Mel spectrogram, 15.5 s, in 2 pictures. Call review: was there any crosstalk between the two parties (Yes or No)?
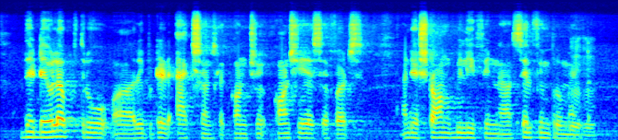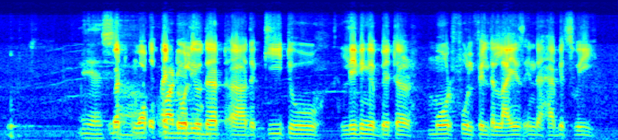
Yes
